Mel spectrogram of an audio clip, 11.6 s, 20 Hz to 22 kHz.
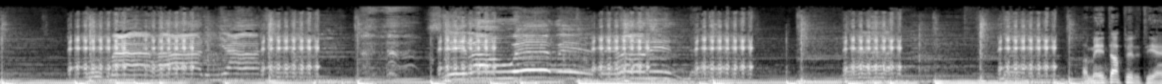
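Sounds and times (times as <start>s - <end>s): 
steady musical backing with sustained low bass notes: 0.0s - 11.3s
goat bleating in wavering quavering calls: 0.6s - 3.4s, 4.3s - 7.7s, 8.4s - 9.3s, 9.9s - 10.8s
speech: 11.0s - 11.6s.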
